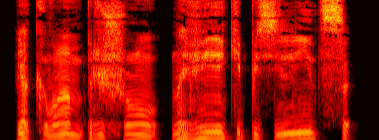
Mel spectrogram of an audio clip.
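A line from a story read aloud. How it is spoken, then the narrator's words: Lowing cow-like voice. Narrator (Russian): повторил Лоханкин коровьим голосом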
